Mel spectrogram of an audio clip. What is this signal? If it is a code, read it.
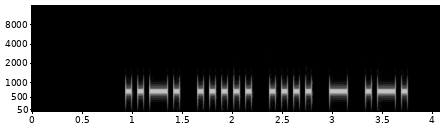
Morse code, heard as a keyed tone, about 20 wpm, 700 Hz. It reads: F5HTR
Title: 2023 SOTA Activator Call Signs - 20wpm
